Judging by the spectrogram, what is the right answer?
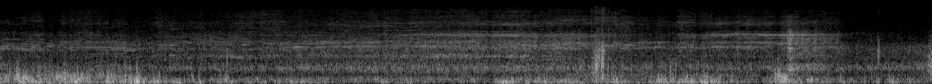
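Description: Wind buffeting the microphone in irregular low gusts, with a faint steady high whine behind it and two short knocks in the second half.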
